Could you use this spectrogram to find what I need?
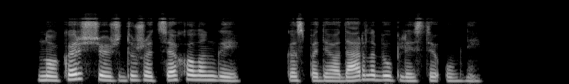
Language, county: Lithuanian, Kaunas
